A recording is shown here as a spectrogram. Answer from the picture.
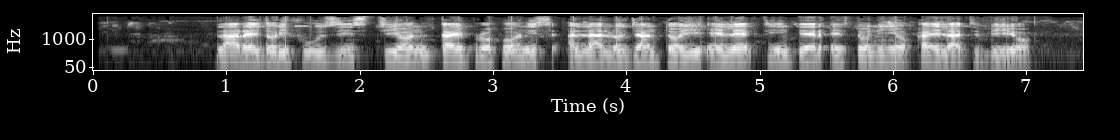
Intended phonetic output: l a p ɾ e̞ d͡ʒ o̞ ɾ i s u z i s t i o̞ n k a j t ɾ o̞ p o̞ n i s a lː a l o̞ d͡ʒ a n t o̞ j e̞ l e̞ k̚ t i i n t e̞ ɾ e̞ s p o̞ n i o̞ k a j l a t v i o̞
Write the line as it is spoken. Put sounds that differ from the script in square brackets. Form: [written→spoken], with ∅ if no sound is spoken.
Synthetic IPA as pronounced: l a [p→∅] ɾ e̞ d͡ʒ o̞ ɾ i [s→f] u z i s t i o̞ n k a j [t→p] ɾ o̞ p o̞ n i s a lː a l o̞ d͡ʒ a n t o̞ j e̞ l e̞ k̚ t i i n t e̞ ɾ e̞ s [p→t] o̞ n i o̞ k a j l a t v i o̞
